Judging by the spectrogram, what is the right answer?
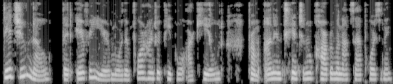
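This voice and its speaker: A woman reading scripted school morning announcements to pupils as a staff announcer, in deliberate, measured phrases. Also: mid-range voice, darkish tone, highs cut off.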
